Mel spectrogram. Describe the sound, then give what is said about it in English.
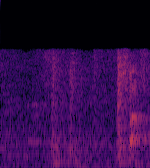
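A chair is pulled up, scraping and bumping across the floor in two short, rough drags, fairly quiet, with a low hum underneath and no talking. “Why don't you pull a chair up?”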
